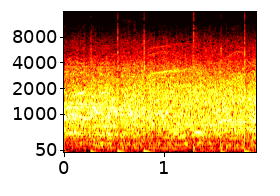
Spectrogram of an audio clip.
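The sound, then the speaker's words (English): A crowd applauds, many hands clapping in a dense, steady wash of sound that stays fairly loud and even for the full two seconds. “Round of it applause.”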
